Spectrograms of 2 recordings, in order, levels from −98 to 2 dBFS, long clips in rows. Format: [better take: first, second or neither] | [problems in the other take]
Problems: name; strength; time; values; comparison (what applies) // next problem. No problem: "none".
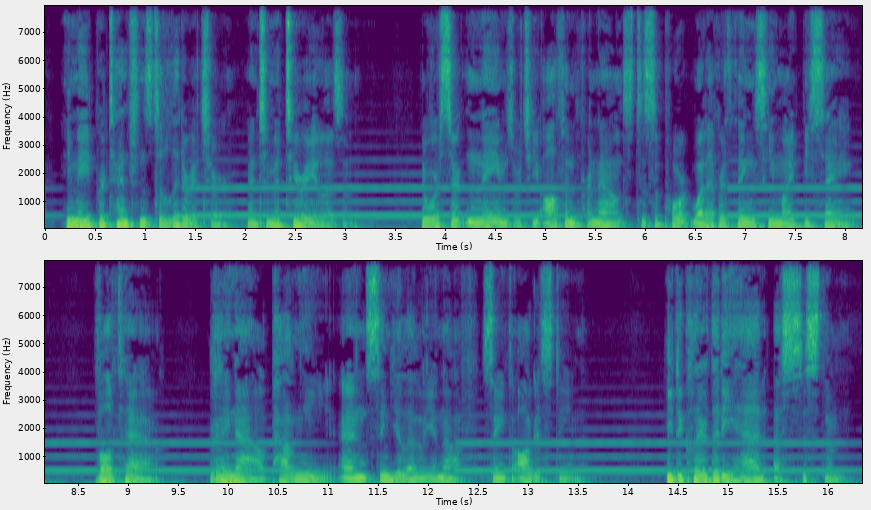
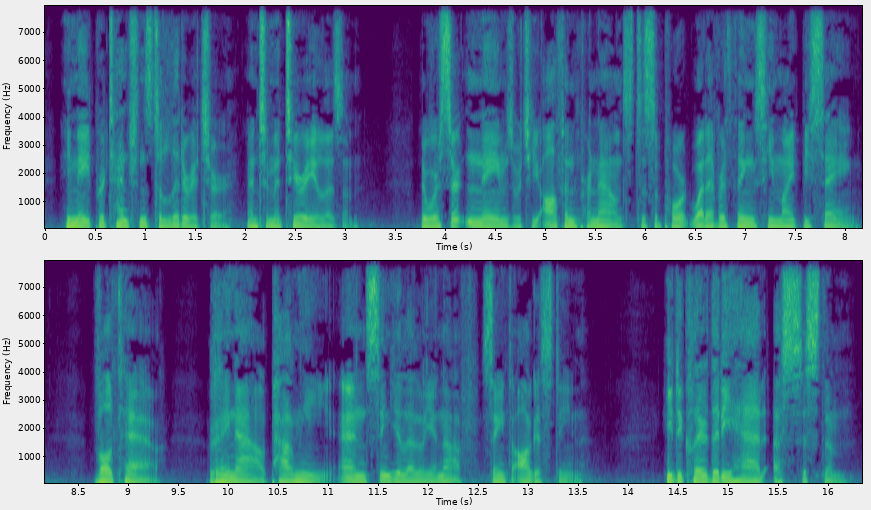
second | background sound (Wind instrument, woodwind instrument); 19 dB below the speech // room echo; dies away in 0.3 s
